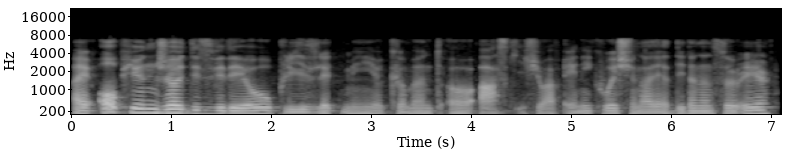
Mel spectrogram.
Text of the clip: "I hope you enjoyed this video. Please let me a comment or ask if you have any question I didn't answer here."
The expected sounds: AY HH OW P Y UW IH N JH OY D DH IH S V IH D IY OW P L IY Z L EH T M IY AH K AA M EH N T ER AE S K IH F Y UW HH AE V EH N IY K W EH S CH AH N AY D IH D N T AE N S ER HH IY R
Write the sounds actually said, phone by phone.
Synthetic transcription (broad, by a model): AY HH OW P Y UW IH N JH OY D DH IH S V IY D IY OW P L IY Z L EH T M IY AH K AA M EH N T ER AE S K IH F Y UW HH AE V EH N IY K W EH S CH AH N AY D IH D N T AE N S ER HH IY R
